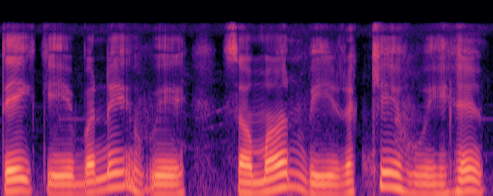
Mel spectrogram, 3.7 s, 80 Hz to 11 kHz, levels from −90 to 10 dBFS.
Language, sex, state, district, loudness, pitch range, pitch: Hindi, male, Uttar Pradesh, Saharanpur, -17 LUFS, 115-150 Hz, 130 Hz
